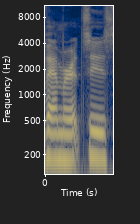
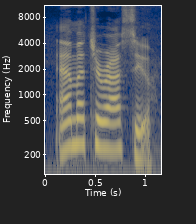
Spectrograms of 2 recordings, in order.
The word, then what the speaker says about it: Amaterasu: making me feel like a god all of emiratzu's powers am i saying that right you said it differently johnny amanda tarasu amateur emma tur emma say the second syllable again amaterasu yeah so uh all of amaterasu's powers are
